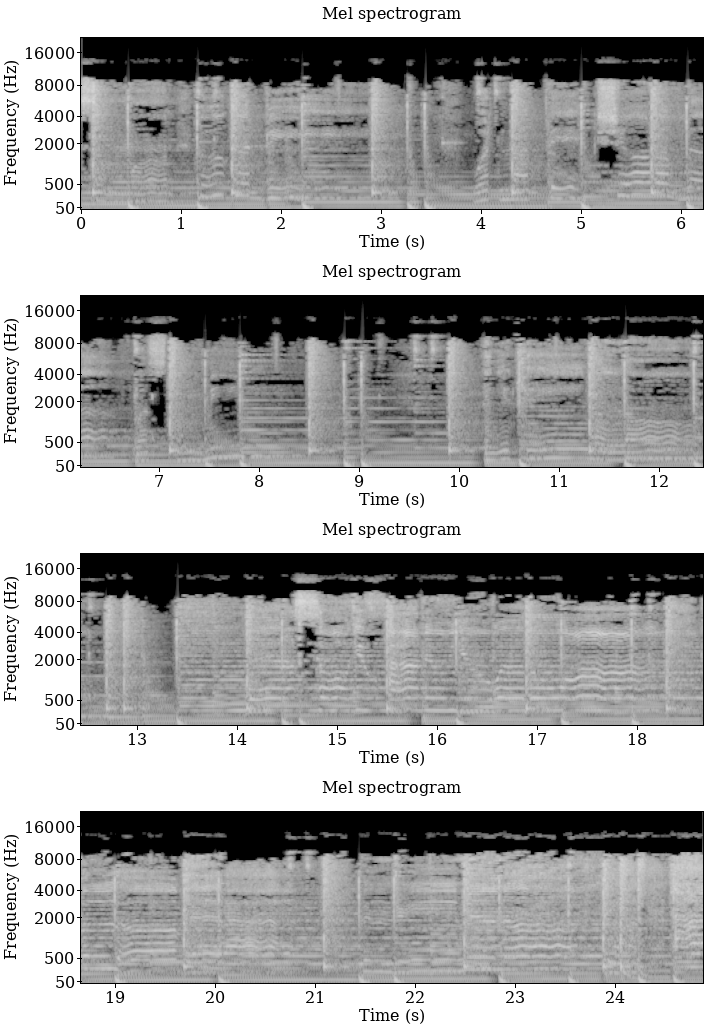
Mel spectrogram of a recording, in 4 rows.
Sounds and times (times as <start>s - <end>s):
Music: 0.0s - 24.8s.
